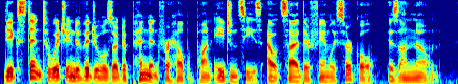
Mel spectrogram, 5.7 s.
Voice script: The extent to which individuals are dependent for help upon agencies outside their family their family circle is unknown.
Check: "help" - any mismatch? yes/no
no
